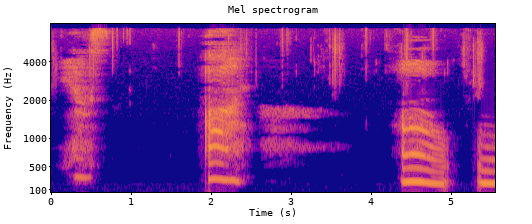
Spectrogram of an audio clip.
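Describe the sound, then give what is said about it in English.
Crunchy chewing in a few short bursts, mixed with breathy sighs and drawn-out voiced groans between bites. “Oh, feel me crunch.”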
